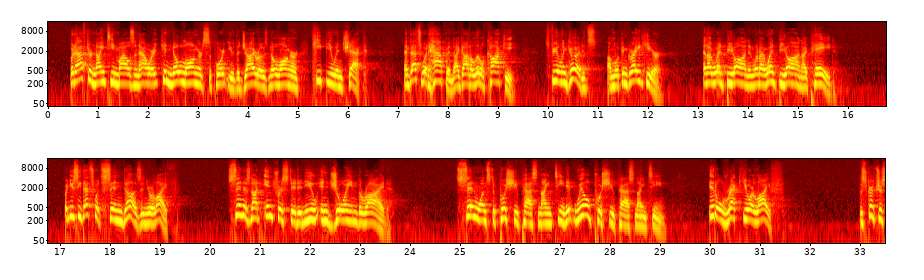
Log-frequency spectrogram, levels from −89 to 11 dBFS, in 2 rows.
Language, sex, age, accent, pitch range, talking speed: English, male, 50-69, American, 180-235 Hz, 155 wpm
